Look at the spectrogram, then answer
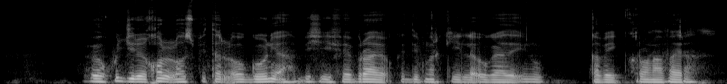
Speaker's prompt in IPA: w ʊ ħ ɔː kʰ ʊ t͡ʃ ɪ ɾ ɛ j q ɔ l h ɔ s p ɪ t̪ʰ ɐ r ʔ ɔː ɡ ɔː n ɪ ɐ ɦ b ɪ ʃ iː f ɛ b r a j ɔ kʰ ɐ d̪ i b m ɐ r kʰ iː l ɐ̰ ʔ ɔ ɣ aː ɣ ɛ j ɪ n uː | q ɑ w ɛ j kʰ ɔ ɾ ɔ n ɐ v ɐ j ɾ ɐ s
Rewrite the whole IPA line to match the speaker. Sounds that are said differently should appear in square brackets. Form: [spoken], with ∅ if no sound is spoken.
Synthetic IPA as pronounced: w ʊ ħ [uː] kʰ ʊ t͡ʃ ɪ ɾ ɛ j q ɔ l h ɔ s p ɪ t̪ʰ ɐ [l] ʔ ɔː ɡ ɔː n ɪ ɐ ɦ b ɪ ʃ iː f ɛ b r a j ɔ kʰ ɐ d̪ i b m ɐ r kʰ iː l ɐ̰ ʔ ɔ ɣ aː [ð] ɛ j ɪ n uː | q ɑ [β] ɛ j kʰ ɔ ɾ ɔ n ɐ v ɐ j ɾ ɐ s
